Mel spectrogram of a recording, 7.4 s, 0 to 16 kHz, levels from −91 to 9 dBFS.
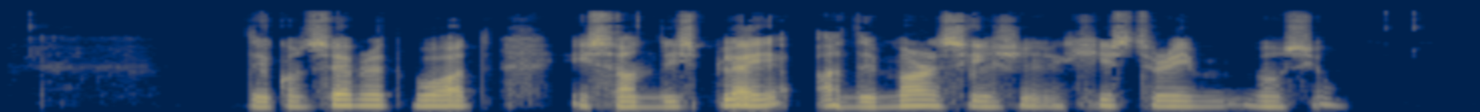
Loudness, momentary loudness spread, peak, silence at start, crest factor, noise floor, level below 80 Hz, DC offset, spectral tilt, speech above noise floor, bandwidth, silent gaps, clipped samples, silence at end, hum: -24 LUFS; 14 LU; -2 dBFS; 1.25 s; 26 dB; -81 dBFS; -68 dBFS; under 0.1%; -4 dB/octave; 56 dB; 11.5 kHz; none; under 0.1%; 0.7 s; none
